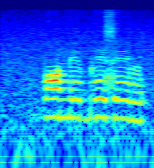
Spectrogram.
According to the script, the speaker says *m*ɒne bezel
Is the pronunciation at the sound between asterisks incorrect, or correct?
incorrect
